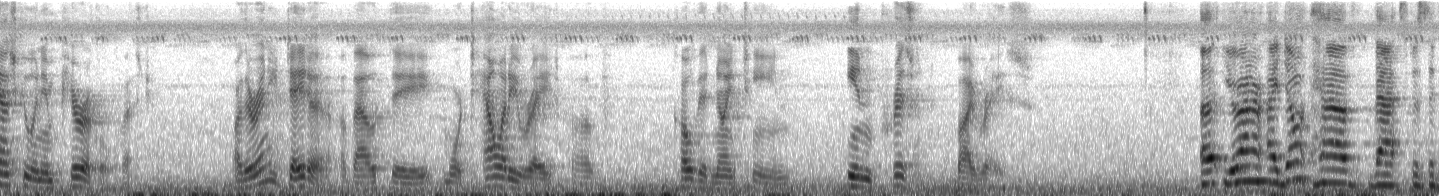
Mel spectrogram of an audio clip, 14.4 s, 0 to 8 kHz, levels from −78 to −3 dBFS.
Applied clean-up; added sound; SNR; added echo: none; Cricket; 5 dB; none.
